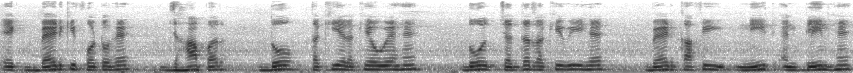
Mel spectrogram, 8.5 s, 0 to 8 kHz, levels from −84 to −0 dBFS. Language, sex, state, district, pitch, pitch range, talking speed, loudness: Hindi, male, Rajasthan, Bikaner, 145 Hz, 135-155 Hz, 160 wpm, -18 LUFS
